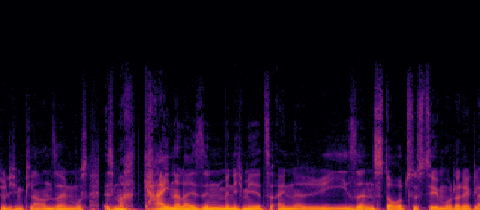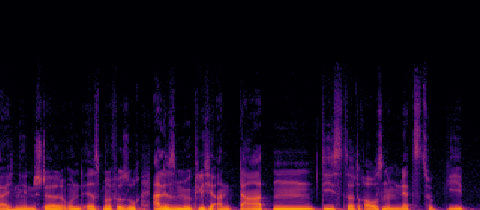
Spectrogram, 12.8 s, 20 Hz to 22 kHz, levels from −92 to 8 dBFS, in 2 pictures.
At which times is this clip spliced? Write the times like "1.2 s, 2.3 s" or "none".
1.3 s, 8.4 s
